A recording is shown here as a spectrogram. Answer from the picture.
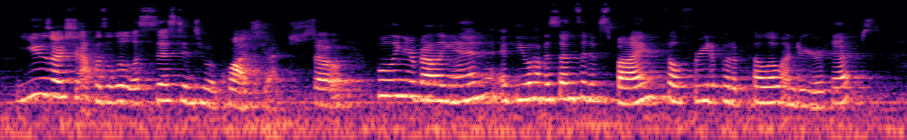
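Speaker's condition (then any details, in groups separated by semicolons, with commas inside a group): No condition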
